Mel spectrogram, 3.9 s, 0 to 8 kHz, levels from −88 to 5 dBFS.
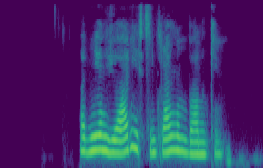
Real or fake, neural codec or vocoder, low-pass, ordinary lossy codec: fake; codec, 16 kHz, 1 kbps, FreqCodec, larger model; 7.2 kHz; MP3, 32 kbps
